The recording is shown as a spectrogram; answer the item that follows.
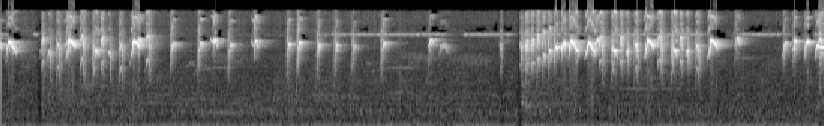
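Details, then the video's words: Copper-throated Sunbird (Leptocoma calcostetha) giving a rapid, high, thin twittering song of sharp chips and trills, with a steady low background hum. "Tiếng chim Hút mật Tía ô ✅Copper-throated Sunbird (Leptocoma calcostetha)"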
